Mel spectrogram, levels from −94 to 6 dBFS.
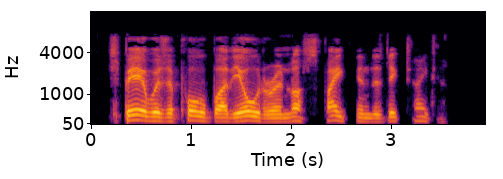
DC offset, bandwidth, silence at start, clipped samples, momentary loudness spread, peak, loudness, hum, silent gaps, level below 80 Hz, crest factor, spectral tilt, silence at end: under 0.1%; 7.4 kHz; 0.2 s; under 0.1%; 12 LU; -2 dBFS; -15 LUFS; none; 2.59-2.64 s, 3.09-3.15 s; -60 dBFS; 14 dB; -5.5 dB/octave; 0.55 s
